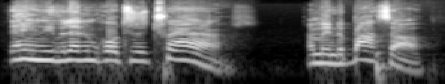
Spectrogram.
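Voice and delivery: high-pitched mock wail of complaint; imitated tearful cursing. Retelling a boxer who walks up crying and cursing, distraught. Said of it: "Chris Bird walk up crying".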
